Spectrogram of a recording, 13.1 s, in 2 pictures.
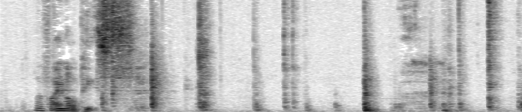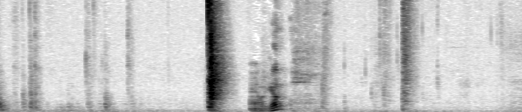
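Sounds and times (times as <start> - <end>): tools clicking and knocking on metal: 1.3 - 8.3.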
